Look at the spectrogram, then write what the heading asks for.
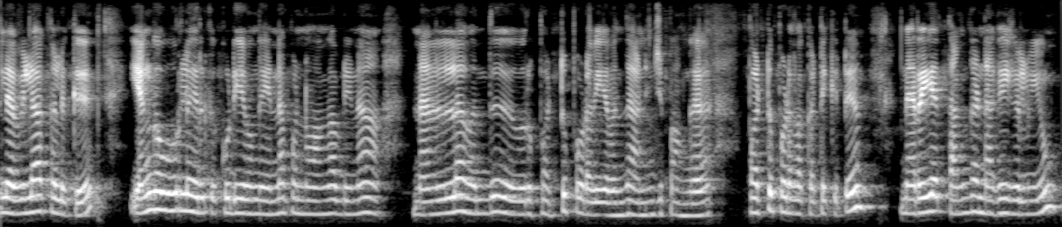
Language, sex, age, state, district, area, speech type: Tamil, female, 30-45, Tamil Nadu, Salem, urban, spontaneous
